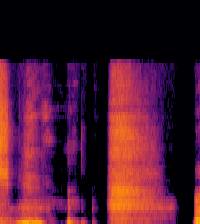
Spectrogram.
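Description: A man sighing into a handheld microphone: a breathy exhale lasting under a second that fades out, just after the end of a spoken phrase.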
